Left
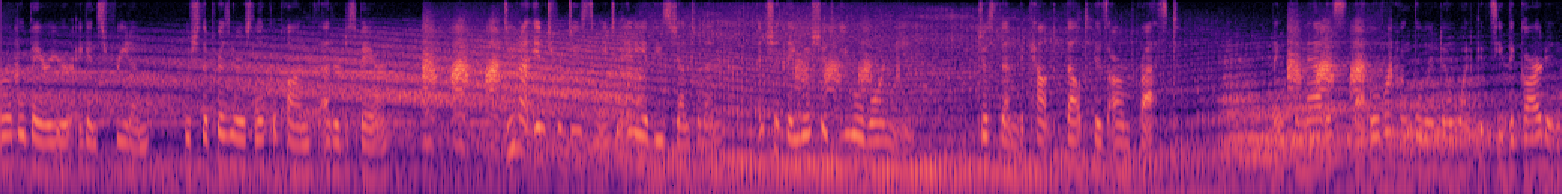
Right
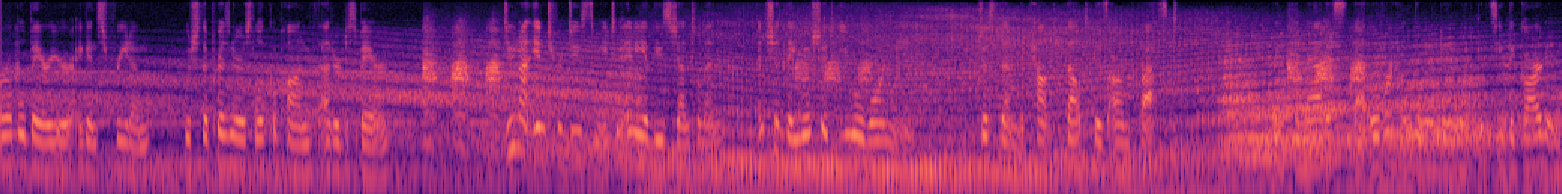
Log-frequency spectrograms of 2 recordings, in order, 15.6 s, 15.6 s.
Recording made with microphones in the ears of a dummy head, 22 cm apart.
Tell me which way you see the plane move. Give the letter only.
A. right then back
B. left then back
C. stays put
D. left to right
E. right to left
D.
